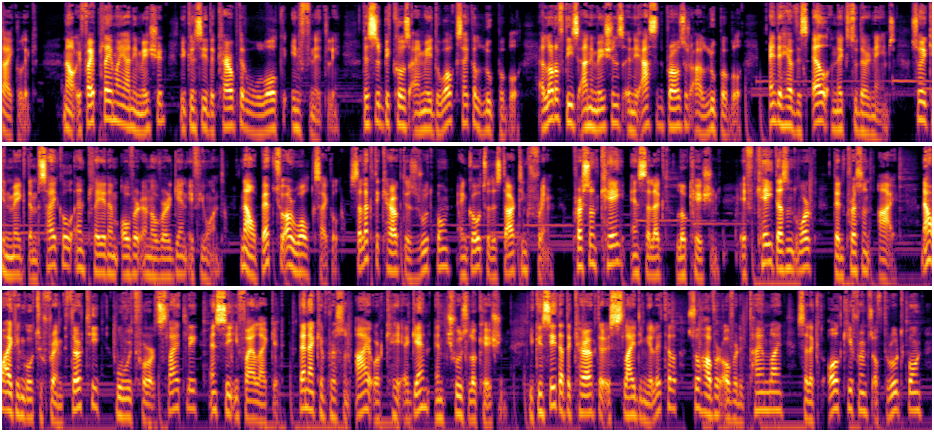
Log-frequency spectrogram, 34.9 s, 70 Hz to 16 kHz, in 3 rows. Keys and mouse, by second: 0.3 click, 1.1 space, 2.4 middle click, 2.6 click, 2.6 middle click, 7.4-7.9 middle drag, 8.3 middle click, 8.6 space, 15.0 click, 15.0 middle click, 15.0 right click, 15.6 space, 16.1-16.4 drag, 16.6 drag, 17.2 click, 17.8 shift+drag, 18.8 middle click, 19.7 k, 23.0 i, 23.8 middle click, 24.4-25.0 middle drag, 25.2 shift+middle click, 25.5 click, 25.8 g, 28.3 k, 29.2-29.7 drag, 30.5 space, 31.5-32.1 drag, 31.5 space, 32.8 a, 33.9 t.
